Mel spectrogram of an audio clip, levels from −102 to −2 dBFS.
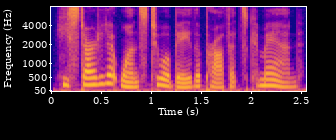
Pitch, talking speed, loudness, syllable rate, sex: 200 Hz, 210 wpm, -20 LUFS, 5.4 syllables/s, female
